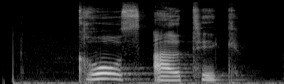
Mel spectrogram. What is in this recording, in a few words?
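"large", Australian English; PictureDictionary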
